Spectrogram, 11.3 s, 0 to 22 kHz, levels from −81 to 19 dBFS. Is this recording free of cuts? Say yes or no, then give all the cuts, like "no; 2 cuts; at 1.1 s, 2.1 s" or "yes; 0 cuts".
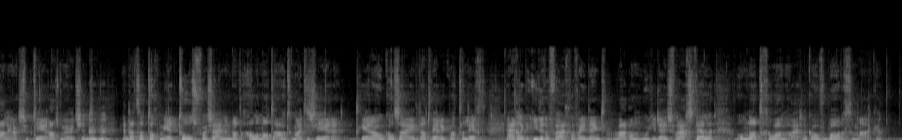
yes; 0 cuts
